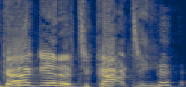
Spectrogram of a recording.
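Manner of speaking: hammed-up Southern accent. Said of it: "say everything else in a Southern accent".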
